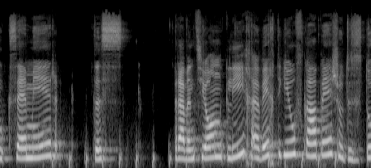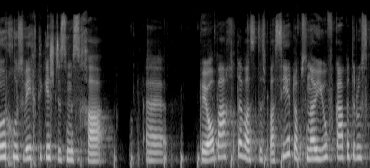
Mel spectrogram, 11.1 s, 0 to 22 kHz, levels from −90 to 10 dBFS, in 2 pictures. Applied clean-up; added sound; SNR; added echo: neural mask model Resemble Enhance denoiser.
